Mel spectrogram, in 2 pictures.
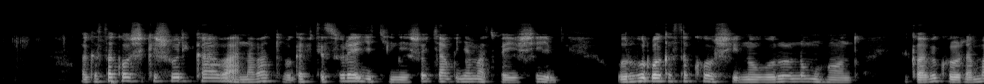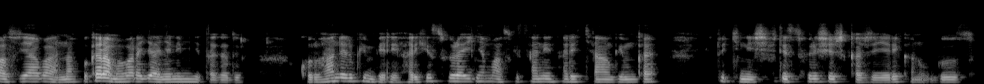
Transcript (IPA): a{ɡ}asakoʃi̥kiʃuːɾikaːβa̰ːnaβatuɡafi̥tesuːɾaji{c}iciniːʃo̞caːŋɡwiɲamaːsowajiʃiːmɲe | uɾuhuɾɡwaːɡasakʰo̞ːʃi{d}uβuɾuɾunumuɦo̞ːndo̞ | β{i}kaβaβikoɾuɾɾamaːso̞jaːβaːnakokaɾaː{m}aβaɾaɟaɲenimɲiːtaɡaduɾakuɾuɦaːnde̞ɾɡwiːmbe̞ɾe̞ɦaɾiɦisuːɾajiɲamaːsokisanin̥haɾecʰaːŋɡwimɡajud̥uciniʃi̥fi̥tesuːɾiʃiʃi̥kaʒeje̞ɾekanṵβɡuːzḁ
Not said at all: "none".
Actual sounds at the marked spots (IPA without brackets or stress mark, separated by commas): ɡ, ɟ, n, i, m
